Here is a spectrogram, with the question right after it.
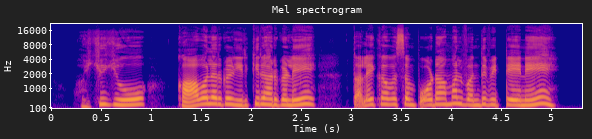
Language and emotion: Tamil, fearful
